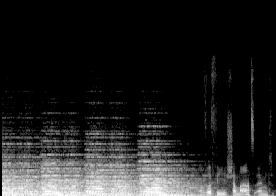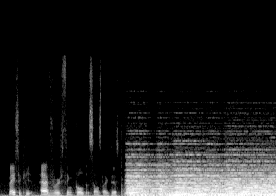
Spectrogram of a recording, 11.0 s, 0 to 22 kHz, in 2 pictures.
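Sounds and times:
pipe organ chords: 0.0 - 4.6, 7.9 - 11.0.

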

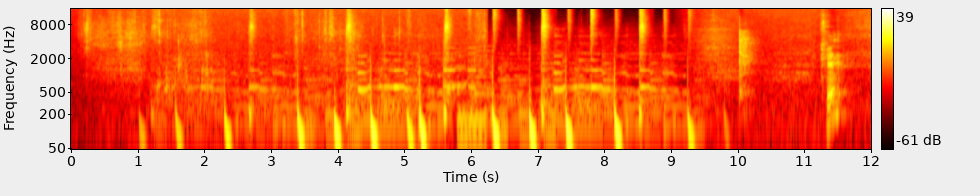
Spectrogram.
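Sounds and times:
background music with drum thumps: 1.0 - 10.2.

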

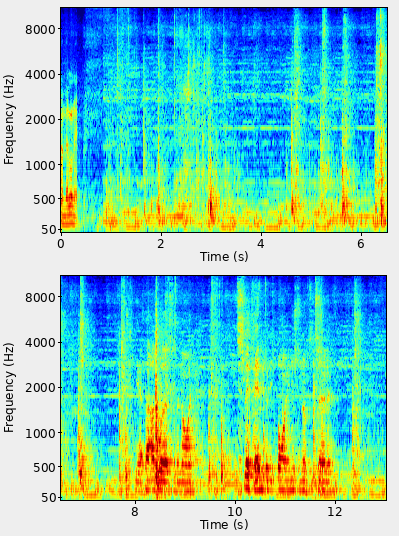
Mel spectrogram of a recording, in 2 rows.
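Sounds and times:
background music: 0.0 - 13.0
ratchet taps and clicks: 4.5 - 10.8.

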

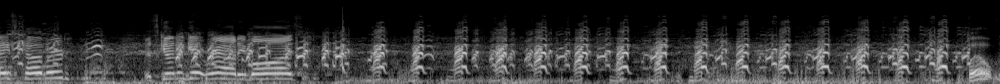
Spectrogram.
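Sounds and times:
geese calling: 0.0 - 10.0.

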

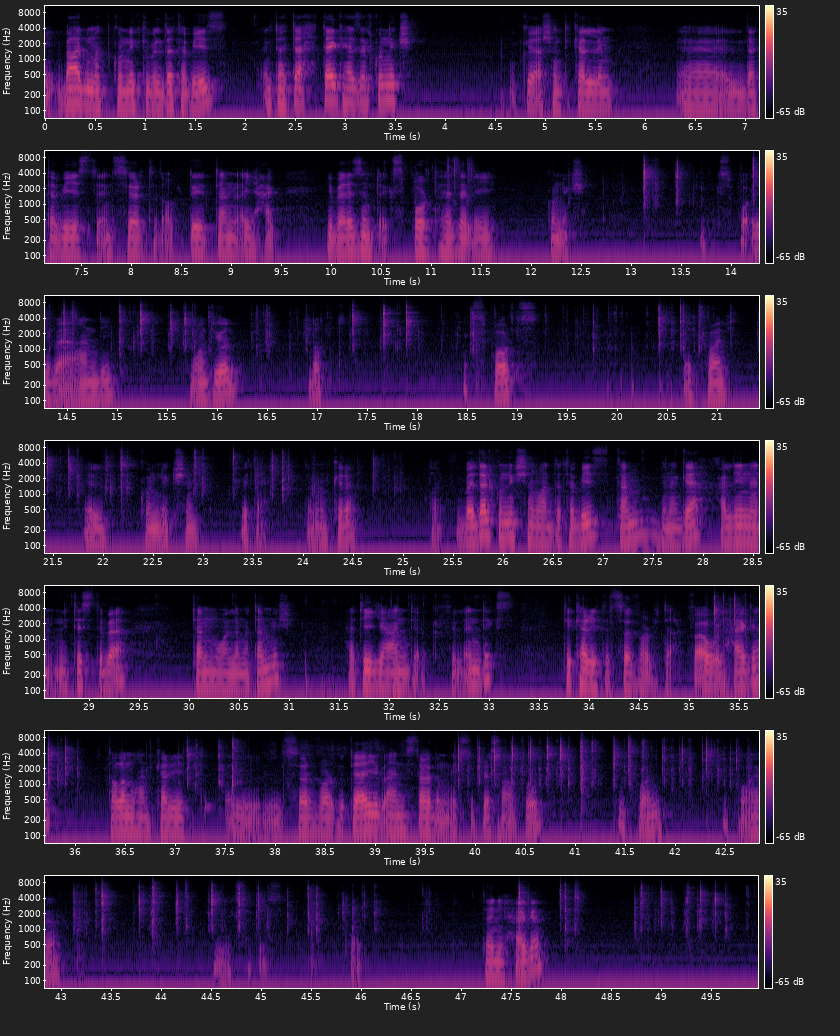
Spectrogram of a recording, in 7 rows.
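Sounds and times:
low electrical hum: 0.0 - 49.9
computer keyboard typing: 11.0 - 11.5, 13.1 - 25.0, 35.2 - 36.1, 37.0 - 37.8, 39.8 - 46.8, 47.6 - 49.9.

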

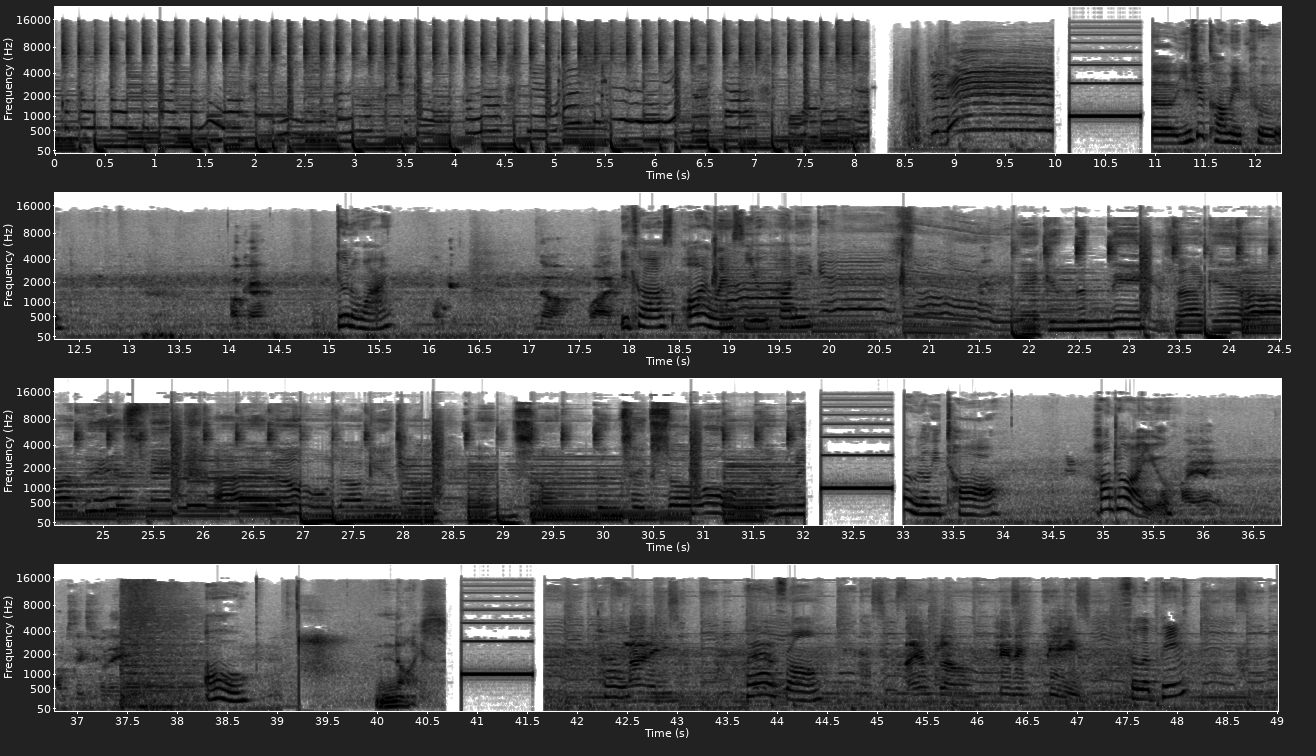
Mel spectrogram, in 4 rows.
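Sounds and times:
background music: 0.0 - 8.2, 18.0 - 32.1, 37.4 - 38.6, 41.7 - 49.0
electronic censor bleep: 10.2 - 10.9, 32.2 - 33.0, 40.9 - 41.6
test-tone beep: 10.2 - 10.9, 32.2 - 32.9, 40.9 - 41.6.

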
